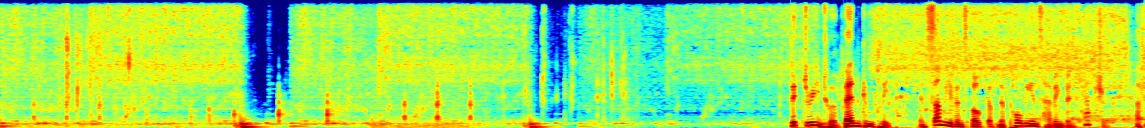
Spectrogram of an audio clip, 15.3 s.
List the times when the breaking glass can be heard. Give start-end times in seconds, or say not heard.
not heard.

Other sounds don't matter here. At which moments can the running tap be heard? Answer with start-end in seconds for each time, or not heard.
0.0-15.2.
